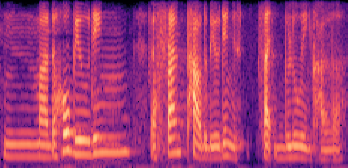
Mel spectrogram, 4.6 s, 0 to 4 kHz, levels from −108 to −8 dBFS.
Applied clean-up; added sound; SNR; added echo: neural mask model Resemble Enhance denoiser.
